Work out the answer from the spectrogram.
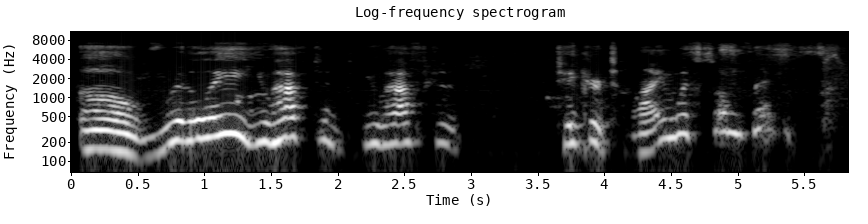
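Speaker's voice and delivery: high, drawn-out mock cop voice, sarcastic. Mocking the cops who came to his house, high sarcastic drawl. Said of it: "And they're like".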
